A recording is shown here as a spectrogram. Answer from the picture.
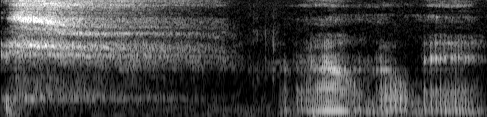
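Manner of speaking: slow, whispered and sighing; very soft, drawn-out sigh. Real, not acted. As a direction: trail off on a tired breath. Weary sigh, giving up.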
